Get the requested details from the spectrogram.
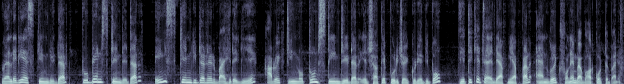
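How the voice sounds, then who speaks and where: A man presenting a step-by-step software tutorial in an instructional way, repeating each item and then explaining it. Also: on the high side, sing-song, a little fast, dry recording.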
